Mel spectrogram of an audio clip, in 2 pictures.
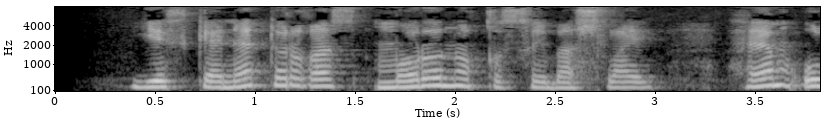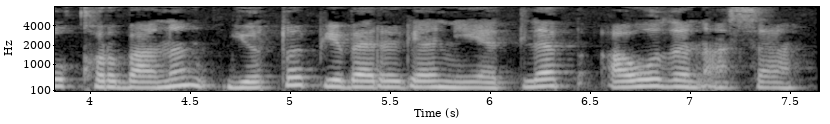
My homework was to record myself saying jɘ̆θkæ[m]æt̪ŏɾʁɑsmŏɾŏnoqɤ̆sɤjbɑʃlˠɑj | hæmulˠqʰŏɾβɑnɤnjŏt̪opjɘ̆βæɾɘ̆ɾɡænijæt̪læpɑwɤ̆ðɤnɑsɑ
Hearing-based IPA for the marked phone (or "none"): n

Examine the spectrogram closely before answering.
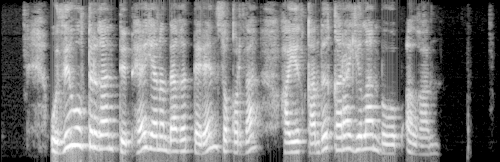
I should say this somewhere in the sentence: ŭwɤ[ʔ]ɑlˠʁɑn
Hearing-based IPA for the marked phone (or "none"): p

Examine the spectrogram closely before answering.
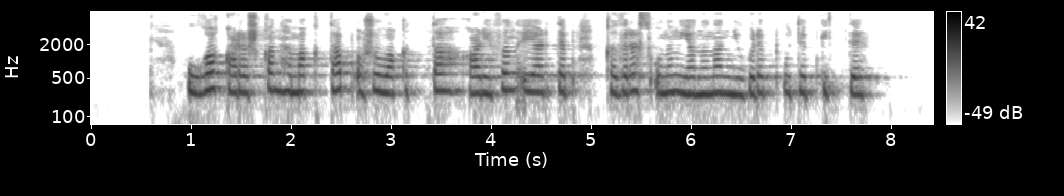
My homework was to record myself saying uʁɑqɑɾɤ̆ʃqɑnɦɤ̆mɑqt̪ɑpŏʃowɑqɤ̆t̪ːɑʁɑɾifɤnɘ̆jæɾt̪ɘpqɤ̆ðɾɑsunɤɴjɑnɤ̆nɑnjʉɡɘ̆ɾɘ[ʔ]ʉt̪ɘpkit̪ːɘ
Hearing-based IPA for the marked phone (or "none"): p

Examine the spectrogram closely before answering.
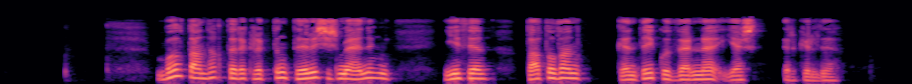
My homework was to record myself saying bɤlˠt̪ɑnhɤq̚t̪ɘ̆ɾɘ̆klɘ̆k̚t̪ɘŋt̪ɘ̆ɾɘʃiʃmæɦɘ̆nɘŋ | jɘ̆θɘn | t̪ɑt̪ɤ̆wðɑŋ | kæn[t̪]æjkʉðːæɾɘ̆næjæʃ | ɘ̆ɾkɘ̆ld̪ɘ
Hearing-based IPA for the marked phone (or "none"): t̪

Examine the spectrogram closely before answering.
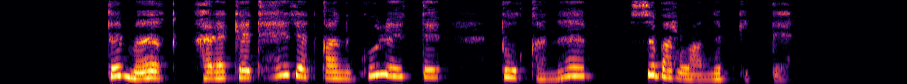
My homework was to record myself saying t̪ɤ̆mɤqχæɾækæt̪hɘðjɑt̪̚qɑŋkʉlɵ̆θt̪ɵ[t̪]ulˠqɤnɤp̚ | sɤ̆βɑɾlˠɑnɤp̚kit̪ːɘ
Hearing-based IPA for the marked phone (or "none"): t̪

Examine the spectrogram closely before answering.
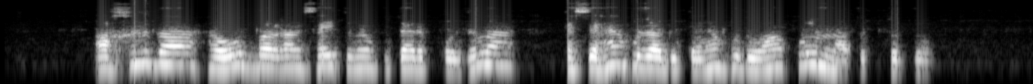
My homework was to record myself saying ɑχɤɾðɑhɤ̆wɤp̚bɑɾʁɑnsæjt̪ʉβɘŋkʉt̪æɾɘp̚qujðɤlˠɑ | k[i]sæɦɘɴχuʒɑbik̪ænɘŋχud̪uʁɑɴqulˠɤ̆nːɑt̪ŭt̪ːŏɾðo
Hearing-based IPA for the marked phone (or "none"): æ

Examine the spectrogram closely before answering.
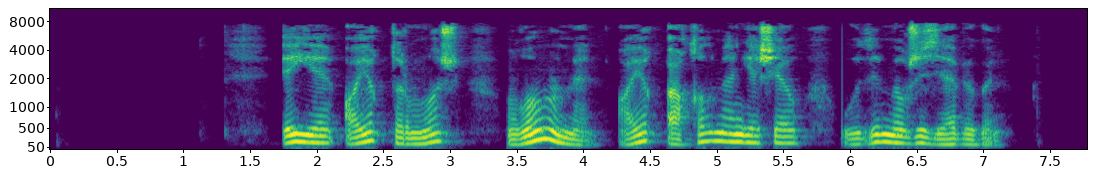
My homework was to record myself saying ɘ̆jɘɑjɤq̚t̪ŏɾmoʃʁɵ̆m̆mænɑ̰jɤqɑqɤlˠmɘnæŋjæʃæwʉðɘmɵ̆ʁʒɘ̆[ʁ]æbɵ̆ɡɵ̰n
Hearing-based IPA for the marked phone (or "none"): z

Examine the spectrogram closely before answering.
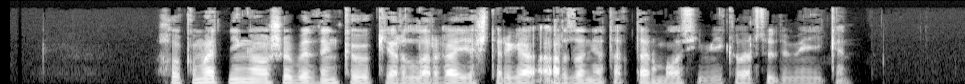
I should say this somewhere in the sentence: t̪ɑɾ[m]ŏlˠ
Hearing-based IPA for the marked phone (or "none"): m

